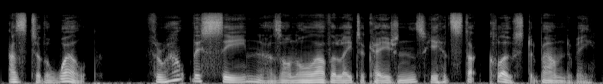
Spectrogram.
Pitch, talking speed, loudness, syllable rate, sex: 100 Hz, 190 wpm, -20 LUFS, 5.0 syllables/s, male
